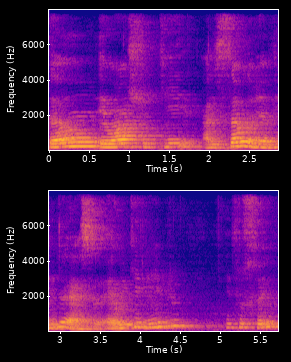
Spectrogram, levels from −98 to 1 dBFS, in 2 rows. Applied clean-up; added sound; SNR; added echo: none; none; none; reverberation time 0.9 s.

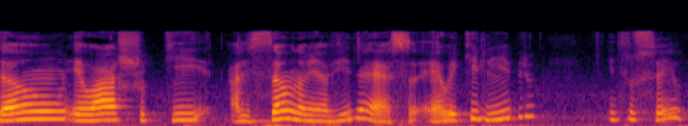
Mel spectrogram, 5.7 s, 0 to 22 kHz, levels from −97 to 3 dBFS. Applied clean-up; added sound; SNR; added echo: none; none; none; none.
